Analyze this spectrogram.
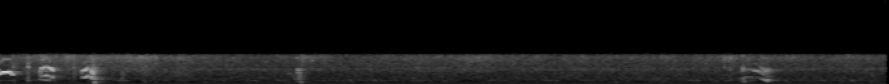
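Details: Small Scottish Terrier puppies from Etna's litter: a quick burst of high, bending squeaks in the first second, then near quiet until a short whimper around seven and a half seconds.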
